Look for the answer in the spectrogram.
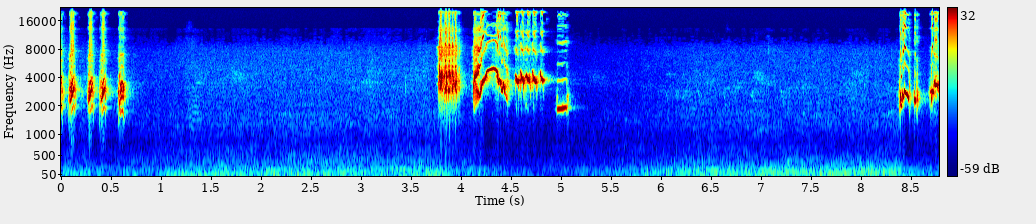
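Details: Orange-headed thrush, a kept bird from northern Bali, sings short bursts of scratchy chirps and varied twisting whistles, spaced by several seconds of near silence with faint low hum.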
